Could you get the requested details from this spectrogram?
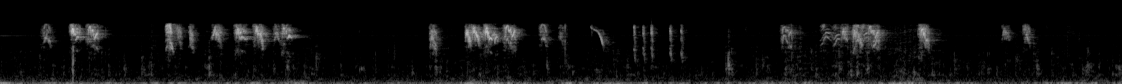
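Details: Garden visit by Eurasian tree sparrows for breakfast, early on a July 16 morning following rain. High, clipped chirps come in bursts of three to six with short quiet gaps between them.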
